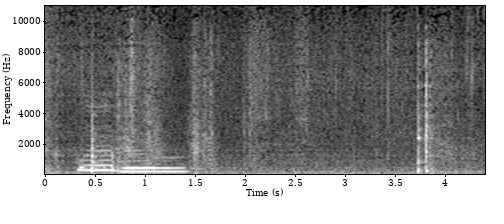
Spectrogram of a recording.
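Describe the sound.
Eggs frying in a pan until the yolks are fully set: a soft, steady sizzle runs throughout, and a couple of sharp utensil or pan clinks land close together near the end.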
